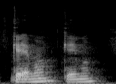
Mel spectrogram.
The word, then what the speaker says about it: Goemon: Goemon.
